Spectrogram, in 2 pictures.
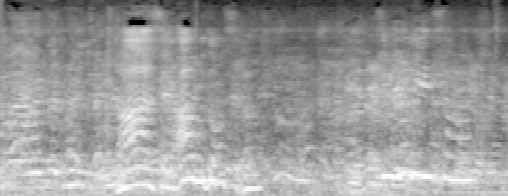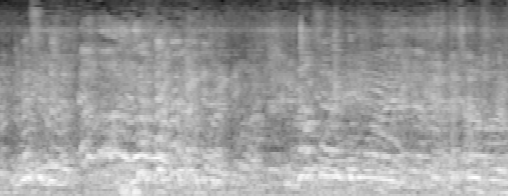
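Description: Indistinct chatter of several people talking at once in a room, with no music playing.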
